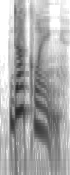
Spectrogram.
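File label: "duckling", English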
